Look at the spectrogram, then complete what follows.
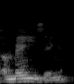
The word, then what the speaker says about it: amazing: You notice the raised vertical line is placed before may. And you know that may has three syllables. Amazing. So we have um a may zing amazing. So we have it there. The stress on the may that's what it means.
